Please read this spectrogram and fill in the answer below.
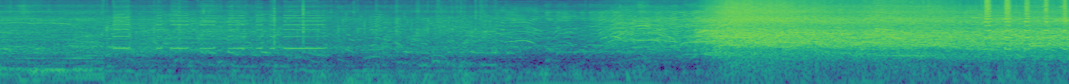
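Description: A crowd of football fans, quiet chatter at first, suddenly breaks into loud cheering and shouting about nine seconds in, the reaction to a goal. A fast, even beat joins the cheering near the end.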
